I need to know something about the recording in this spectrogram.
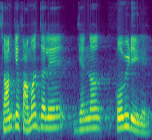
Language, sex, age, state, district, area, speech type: Goan Konkani, male, 30-45, Goa, Bardez, rural, spontaneous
